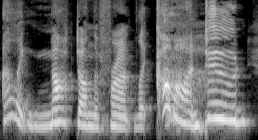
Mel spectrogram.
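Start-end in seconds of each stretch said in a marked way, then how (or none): 1.6-2.5 annoyed. Retold or imitated. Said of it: "firmly and angrily".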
